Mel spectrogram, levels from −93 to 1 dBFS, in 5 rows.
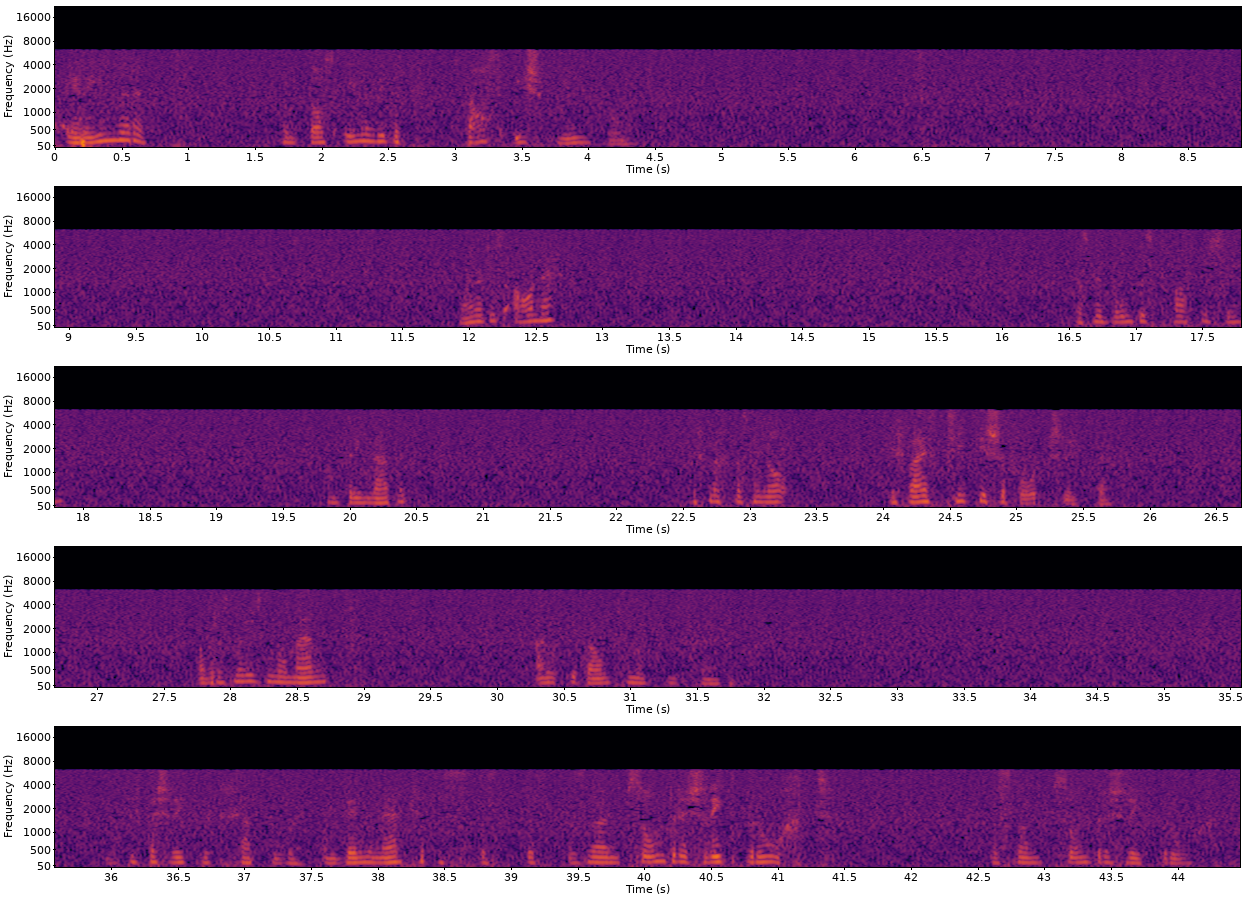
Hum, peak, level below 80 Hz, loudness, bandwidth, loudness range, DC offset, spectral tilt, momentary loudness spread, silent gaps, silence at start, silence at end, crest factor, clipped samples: none; -16 dBFS; -62 dBFS; -44 LUFS; 6.6 kHz; 6 LU; under 0.1%; -4 dB/octave; 8 LU; none; 0 s; 0 s; 28 dB; under 0.1%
